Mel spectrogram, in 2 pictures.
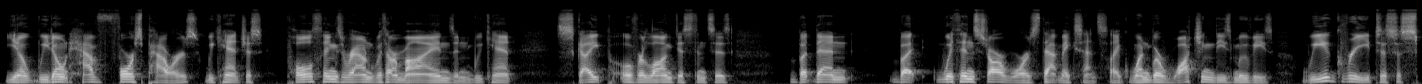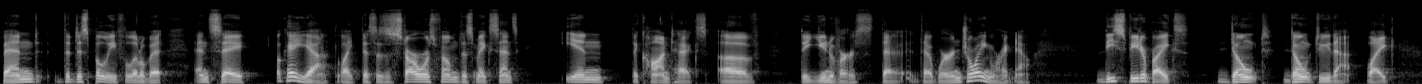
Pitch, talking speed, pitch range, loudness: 105 Hz, 170 wpm, 100-115 Hz, -21 LUFS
